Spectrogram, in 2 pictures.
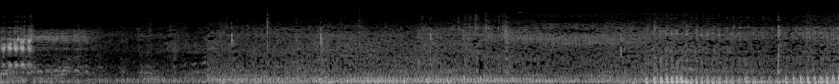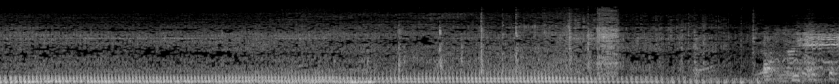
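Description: Goats bleating amid livestock-market crowd noise, with a motor engine running steadily close by through the second half.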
